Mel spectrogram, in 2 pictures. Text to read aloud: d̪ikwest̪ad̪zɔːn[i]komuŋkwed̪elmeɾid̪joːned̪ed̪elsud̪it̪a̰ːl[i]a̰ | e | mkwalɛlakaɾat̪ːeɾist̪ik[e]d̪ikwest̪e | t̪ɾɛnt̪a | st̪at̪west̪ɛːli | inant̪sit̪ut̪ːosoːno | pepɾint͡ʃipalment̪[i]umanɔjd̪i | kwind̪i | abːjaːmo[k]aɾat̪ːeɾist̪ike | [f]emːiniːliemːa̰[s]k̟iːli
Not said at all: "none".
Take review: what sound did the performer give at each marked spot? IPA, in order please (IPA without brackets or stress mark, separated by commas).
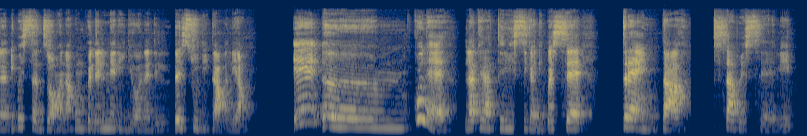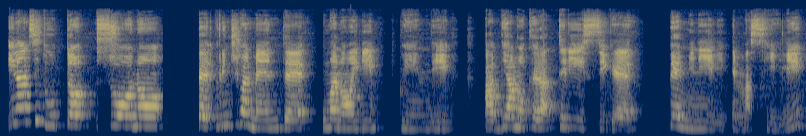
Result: a, j, a, e, k, f, s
